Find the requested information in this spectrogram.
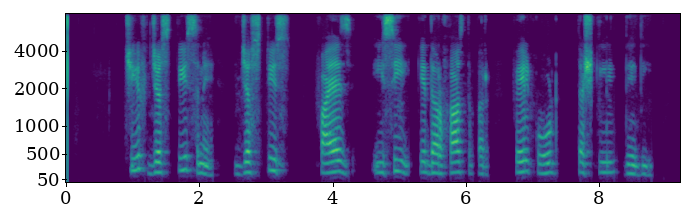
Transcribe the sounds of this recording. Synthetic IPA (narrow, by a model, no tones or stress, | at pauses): t͡ʃiːfd͡ʒəsʈiːsne | d͡ʒəsʈɪs | faːjz | iːsiked̪ɐɾxaːst̪pɐɾ | fʰeːlkoːɖ | t̪ɐʃkiːld̪eːd̪iː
